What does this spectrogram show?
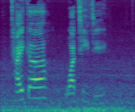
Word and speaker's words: Taika Waititi: myself let's see if I can do it Taika Waititi okay is known for Flight of the Conchords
